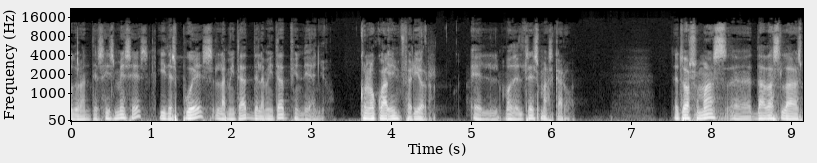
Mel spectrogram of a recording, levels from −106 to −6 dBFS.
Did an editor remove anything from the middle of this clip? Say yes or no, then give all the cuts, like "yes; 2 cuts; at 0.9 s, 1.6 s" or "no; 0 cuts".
yes; 5 cuts; at 1.1 s, 2.7 s, 3.4 s, 4.0 s, 4.9 s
